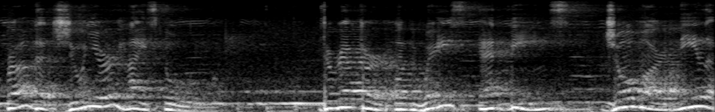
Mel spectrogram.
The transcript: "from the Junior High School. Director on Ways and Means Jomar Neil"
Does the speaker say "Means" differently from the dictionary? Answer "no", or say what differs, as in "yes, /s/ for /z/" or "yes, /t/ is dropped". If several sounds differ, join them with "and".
yes, /s/ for /z/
